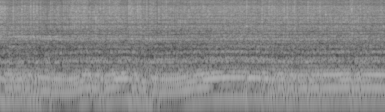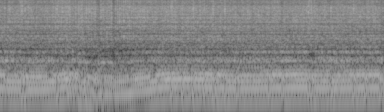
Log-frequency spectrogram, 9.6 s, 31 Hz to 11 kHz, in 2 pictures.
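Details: First run in a year after motor install with belt bottom end, new E85-compatible push-lock AN fuel lines and fresh coolant: runs steadily with rising and falling revs, deep even exhaust note, no knocks or misses.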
